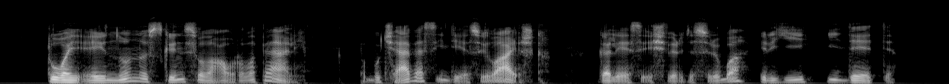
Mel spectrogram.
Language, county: Lithuanian, Utena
